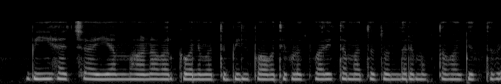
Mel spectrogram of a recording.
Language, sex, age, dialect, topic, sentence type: Kannada, female, 31-35, Coastal/Dakshin, banking, statement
